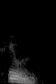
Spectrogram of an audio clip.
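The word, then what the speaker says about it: fuel: যদি আমরা ইংরেজি উচ্চারণ করতে চাই তাহলে এটাকে উচ্চারণ করতে হবে ফিউল।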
